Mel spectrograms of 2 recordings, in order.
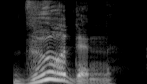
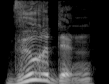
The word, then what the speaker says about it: würden: You have würden. Werden is will. Würden. Spelled W-U-Umlaut-R-D-E-N. Instead of werden, if you make it würden, you give it an Ü sound.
